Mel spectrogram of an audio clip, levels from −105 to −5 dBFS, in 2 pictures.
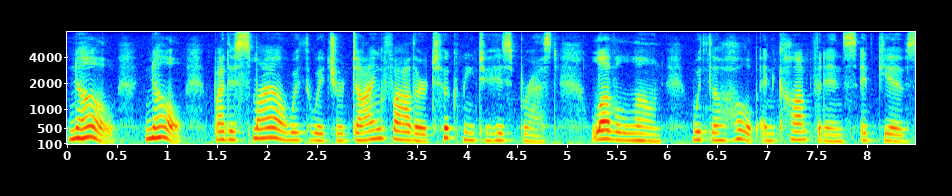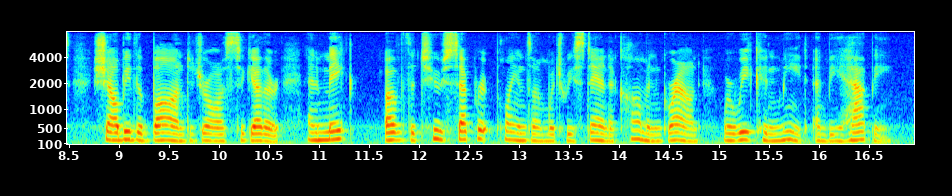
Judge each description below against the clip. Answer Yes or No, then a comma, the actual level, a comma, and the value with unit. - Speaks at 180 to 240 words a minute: Yes, average, 190 wpm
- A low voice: No, high, 190 Hz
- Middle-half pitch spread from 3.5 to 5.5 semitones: No, average, 2.9 semitones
